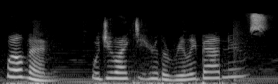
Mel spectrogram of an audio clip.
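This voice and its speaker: An actress playing a smug, menacing girl who teases deliberately in a radio play. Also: high voice, lively intonation, faint music behind. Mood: gleefully menacing. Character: smug, menacing girl relishing bad news.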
